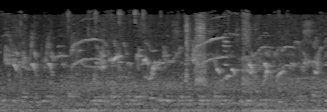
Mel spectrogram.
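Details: Several soft, arching whistled notes from kept Eurasian bullfinches, rising and falling in quick succession with a few brighter peaks, over a steady low background hum.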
